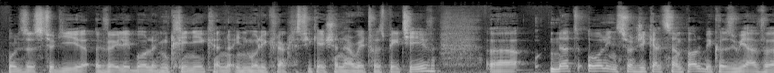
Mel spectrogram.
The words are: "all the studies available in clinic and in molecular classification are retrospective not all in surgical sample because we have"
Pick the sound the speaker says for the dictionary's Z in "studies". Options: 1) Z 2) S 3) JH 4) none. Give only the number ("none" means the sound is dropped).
4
